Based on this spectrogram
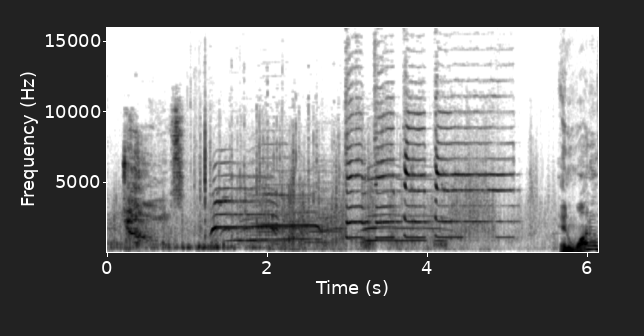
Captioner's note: cheering, horns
